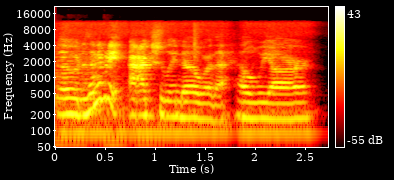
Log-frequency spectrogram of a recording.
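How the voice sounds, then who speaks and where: A woman's voice: on the low side, fast, soft background music. A woman talking casually as a player in a tabletop game. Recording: distant mic, faint noise.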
